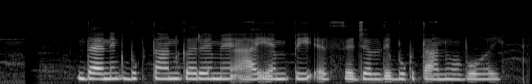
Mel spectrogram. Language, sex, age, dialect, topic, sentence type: Magahi, male, 18-24, Southern, banking, statement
